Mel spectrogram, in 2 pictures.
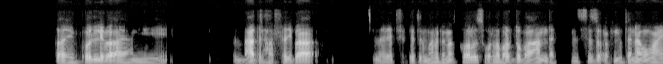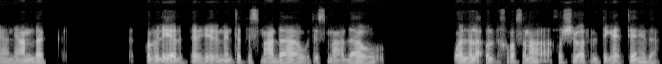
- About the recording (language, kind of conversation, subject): Arabic, podcast, إزاي ذوقك في الموسيقى بيتغيّر مع الوقت؟
- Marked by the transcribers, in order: none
